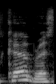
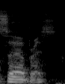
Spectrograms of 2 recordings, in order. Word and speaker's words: Cerberus: I thought it was Kerberos, and then people told me it was Cerberus.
